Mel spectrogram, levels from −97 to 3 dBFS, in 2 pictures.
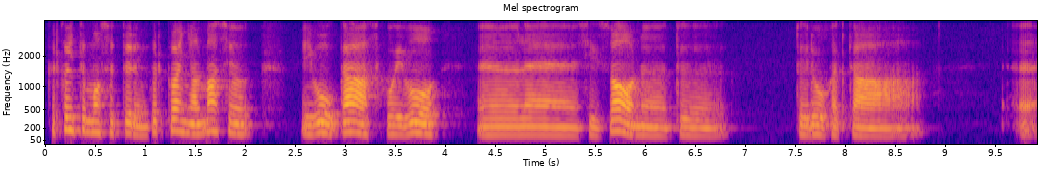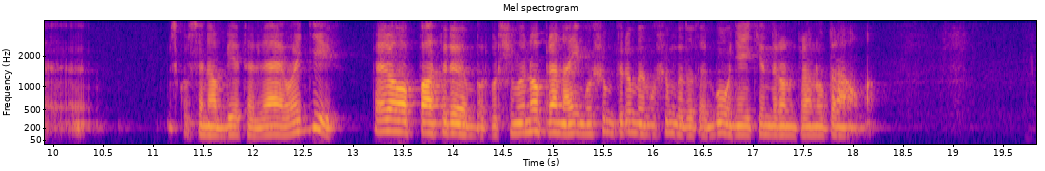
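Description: No technical faults can be heard anywhere in this speech.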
